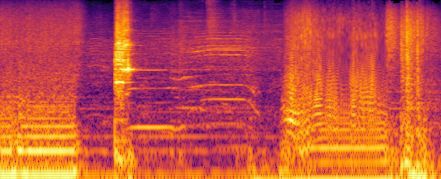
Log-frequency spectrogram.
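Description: Amplified, distorted electric guitar and bass of a live hardcore punk band holding a loud ringing chord that cuts off just under a second in. A sharp click follows, then a quieter stretch, and another loud held chord comes in about three seconds in.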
